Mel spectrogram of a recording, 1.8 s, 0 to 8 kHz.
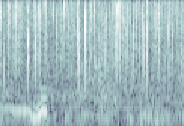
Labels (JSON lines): {"label": "biophony, cascading saw", "recorder": "SoundTrap 600 or HydroMoth"}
